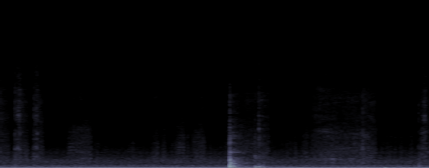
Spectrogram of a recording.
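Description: A sharp knock of kitchenware about two seconds in, followed by a lighter knock, over a steady low hum.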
